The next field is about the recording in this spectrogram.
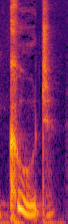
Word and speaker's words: could: Oui, If Only I Could, parce qu'on ne prononce pas le L dans le mot could. – Ah, cool. – On dit cool.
